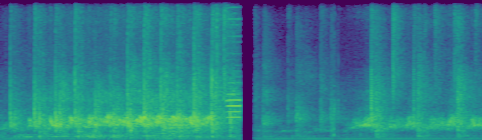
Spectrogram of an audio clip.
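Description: Skipping rope on a rubber gym floor: quick, even taps of the rope and shoes, about four or five a second, over a steady hiss. The sound breaks off for an instant about three seconds in, then the tapping resumes.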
